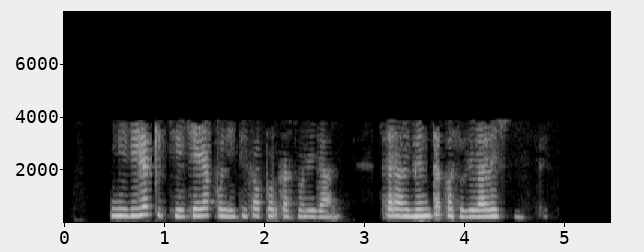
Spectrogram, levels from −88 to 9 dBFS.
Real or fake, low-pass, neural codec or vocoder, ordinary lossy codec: fake; 7.2 kHz; codec, 16 kHz in and 24 kHz out, 1.1 kbps, FireRedTTS-2 codec; AAC, 16 kbps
